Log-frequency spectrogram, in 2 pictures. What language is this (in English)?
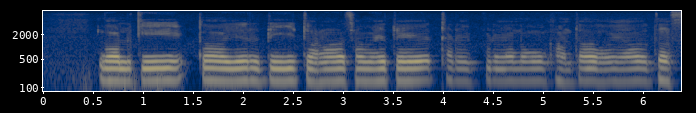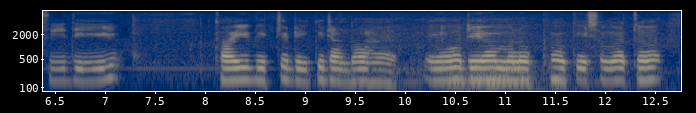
Punjabi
